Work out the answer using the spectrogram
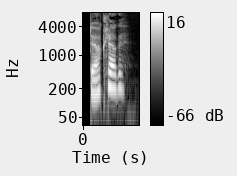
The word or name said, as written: dørklokke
